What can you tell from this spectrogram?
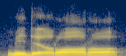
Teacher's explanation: هذه الراء لا ترقق لتتالي راء بعدها مدرارا، ولا نرقق هذه الراء لأن عندنا راء وبعدها راء ثانية.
